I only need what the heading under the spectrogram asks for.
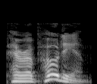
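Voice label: "parapodium", British English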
